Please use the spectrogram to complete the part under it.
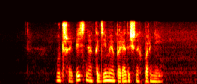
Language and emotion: Russian, neutral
